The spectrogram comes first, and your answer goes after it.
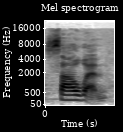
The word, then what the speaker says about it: Samhain: the celtic tradition saw when it's spelled samhain pronounced salwen in which people would dress up to scare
